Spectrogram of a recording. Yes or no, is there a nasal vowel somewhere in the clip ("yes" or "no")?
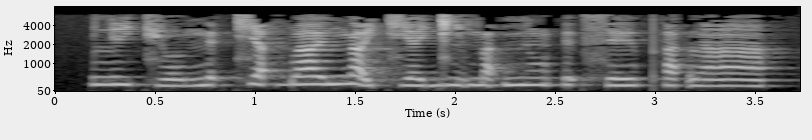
yes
